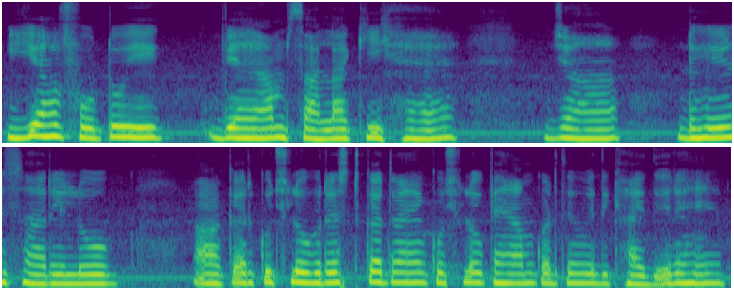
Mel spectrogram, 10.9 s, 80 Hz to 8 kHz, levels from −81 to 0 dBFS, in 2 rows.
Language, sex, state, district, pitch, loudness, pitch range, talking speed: Hindi, female, Bihar, Araria, 195 Hz, -13 LUFS, 185-205 Hz, 140 wpm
